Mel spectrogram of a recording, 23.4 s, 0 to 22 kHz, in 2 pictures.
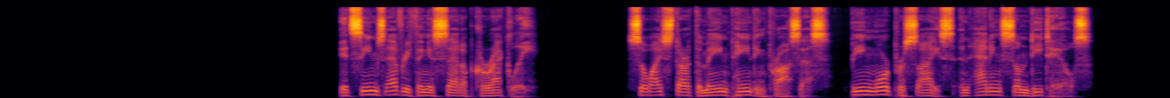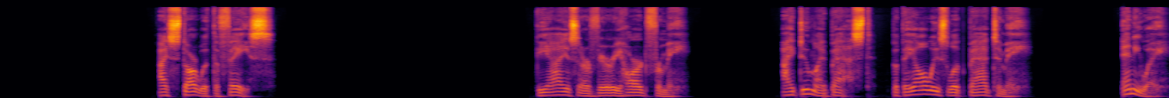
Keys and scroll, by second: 1.8 space, 2.3 super+space, 10.3 space, 12.3 4.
